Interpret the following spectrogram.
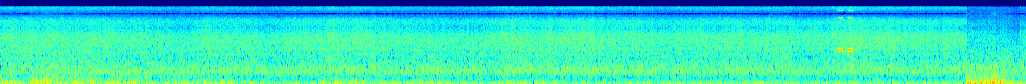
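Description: Riverside Geyser erupting: a steady rushing hiss of its water column and steam.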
